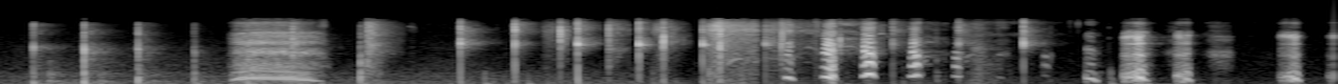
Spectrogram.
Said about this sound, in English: That should be a really slow clap that builds to a massive applause.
